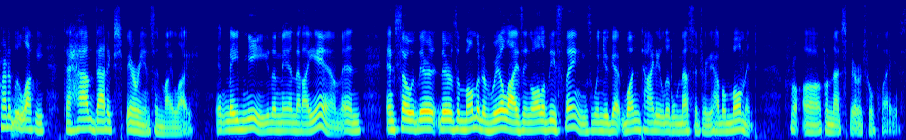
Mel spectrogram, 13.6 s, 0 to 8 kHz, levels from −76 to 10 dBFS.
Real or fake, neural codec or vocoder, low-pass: fake; codec, 16 kHz, 4 kbps, FunCodec, trained on Chinese and English, 50 frames a second; 7.2 kHz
